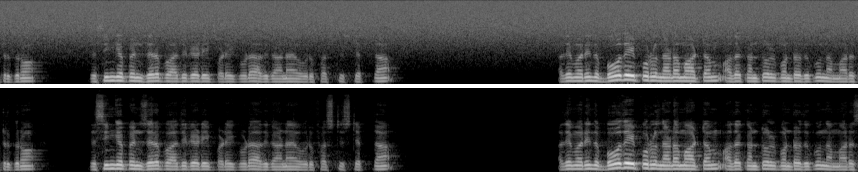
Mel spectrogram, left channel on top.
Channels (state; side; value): noise; left; hiss, 2 dB below the sound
